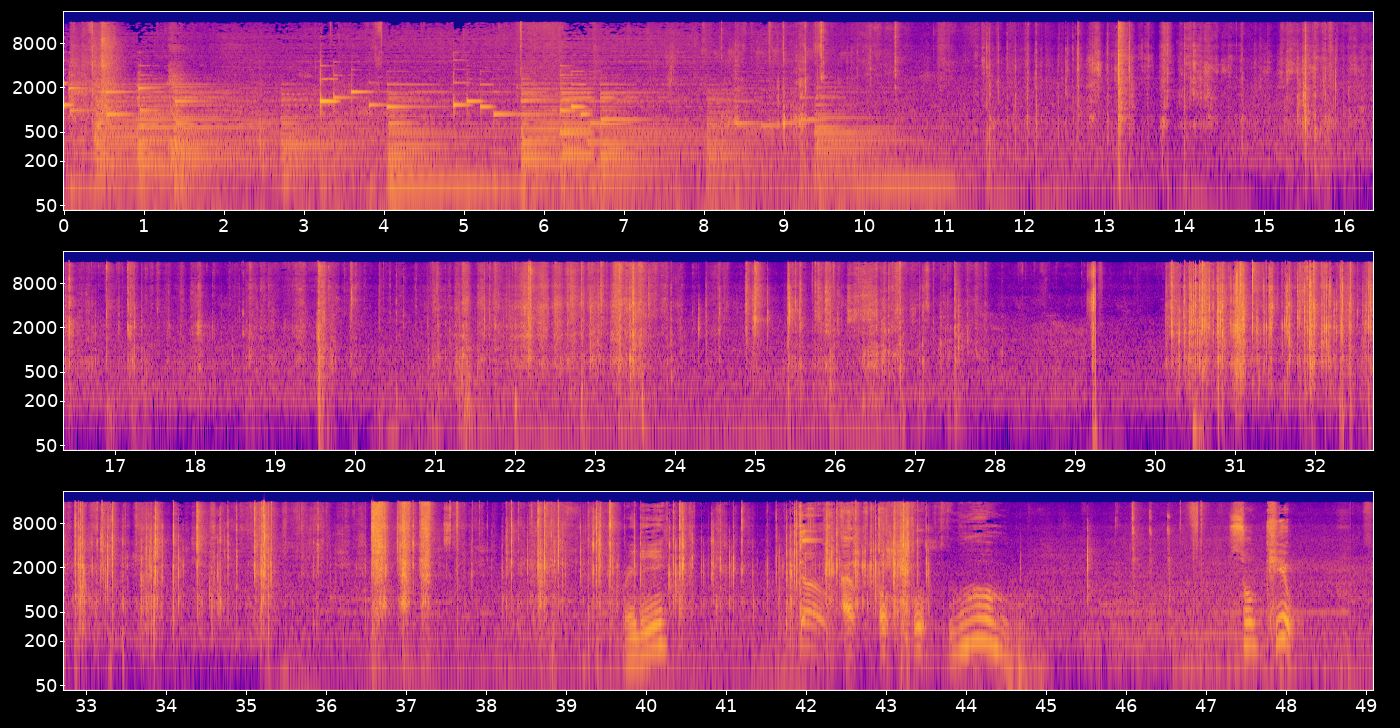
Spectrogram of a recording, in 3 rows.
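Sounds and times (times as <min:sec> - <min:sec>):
packaging crinkling and tearing: 0:07.5 - 0:28.0, 0:30.1 - 0:43.9.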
